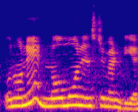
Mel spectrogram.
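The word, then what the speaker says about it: gnomon: उस इंस्ट्रूमेंट का नाम है नोमोन। नोमोन जी साइलेंट है इसमें।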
